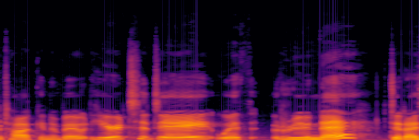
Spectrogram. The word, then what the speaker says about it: Rune: So getting pain free, that's what we're talking about here today with Rune. Did I say it right? Rune. I'm, Yeah. I'm Rune.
